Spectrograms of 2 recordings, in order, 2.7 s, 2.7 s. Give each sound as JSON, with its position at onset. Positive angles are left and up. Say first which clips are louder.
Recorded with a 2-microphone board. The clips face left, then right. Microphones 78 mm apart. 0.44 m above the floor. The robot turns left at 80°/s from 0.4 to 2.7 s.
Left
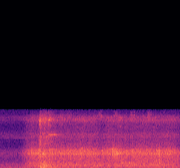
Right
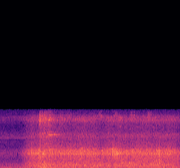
{"t": 0.6, "sound": "a gunshot", "louder": "left 2 dB", "azimuth_deg": 60, "distance_m": 2.0}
